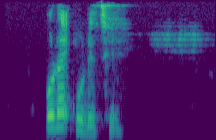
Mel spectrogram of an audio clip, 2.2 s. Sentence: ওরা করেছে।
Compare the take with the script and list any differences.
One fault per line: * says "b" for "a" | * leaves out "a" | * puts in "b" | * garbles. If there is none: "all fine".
all fine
